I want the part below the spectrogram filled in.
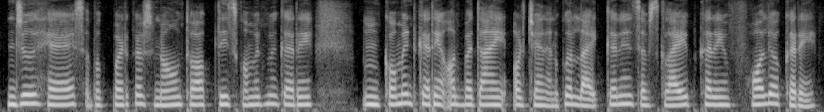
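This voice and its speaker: A woman's voice: medium pitch, dark tone, dry recording, dull audio. A woman with a Pakistani Urdu accent teaching Quran reading, spelling out letters and drawing out each syllable with patient instruction. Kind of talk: slow spelled-out recitation lesson.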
